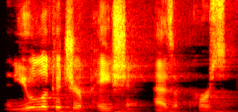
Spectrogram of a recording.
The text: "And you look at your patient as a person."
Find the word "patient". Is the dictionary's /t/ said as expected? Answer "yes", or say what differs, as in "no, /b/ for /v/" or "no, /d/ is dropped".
yes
